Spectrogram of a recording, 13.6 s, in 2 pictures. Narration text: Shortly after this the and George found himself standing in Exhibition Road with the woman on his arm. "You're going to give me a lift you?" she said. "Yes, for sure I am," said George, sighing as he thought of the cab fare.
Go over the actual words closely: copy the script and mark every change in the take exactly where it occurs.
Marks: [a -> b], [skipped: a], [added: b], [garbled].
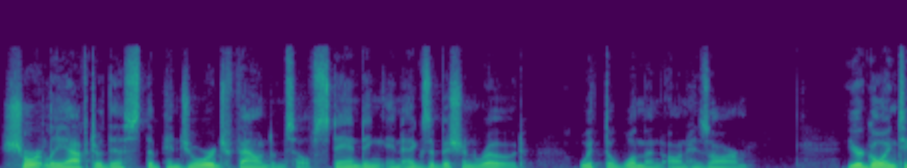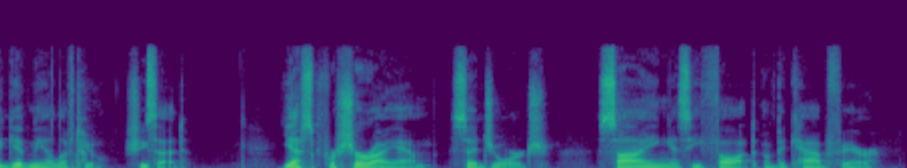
Shortly after this the and George found himself standing in Exhibition Road with the woman on his arm. "You're going to give me a lift you?" she said. "Yes, for sure I am," said George, sighing as he thought of the cab fare.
